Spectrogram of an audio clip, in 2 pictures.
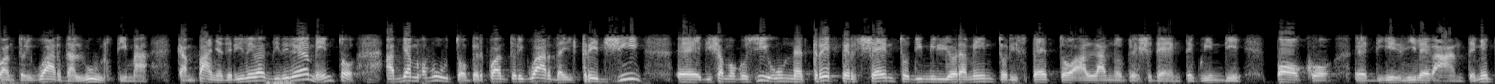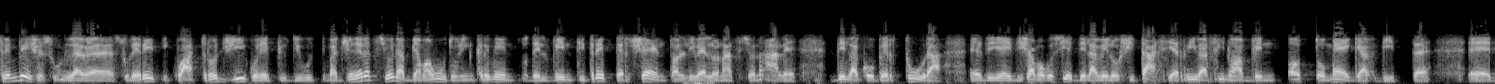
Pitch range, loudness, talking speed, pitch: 95-130 Hz, -15 LUFS, 130 wpm, 105 Hz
